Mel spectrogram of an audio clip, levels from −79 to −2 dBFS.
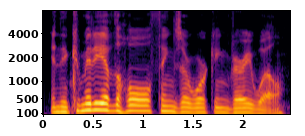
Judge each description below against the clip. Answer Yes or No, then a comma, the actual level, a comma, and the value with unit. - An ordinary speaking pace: No, fast, 265 wpm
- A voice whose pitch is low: Yes, low, 130 Hz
